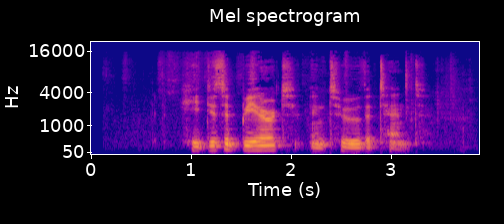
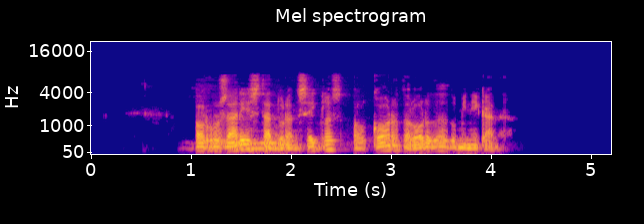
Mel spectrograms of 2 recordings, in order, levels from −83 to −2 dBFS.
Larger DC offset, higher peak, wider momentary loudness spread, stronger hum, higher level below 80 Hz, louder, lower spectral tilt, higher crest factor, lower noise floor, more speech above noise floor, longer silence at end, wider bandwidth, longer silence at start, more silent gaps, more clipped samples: neither; second, -10 dBFS vs -2 dBFS; first, 20 LU vs 9 LU; neither; second, -78 dBFS vs -56 dBFS; second, -28 LUFS vs -19 LUFS; second, -3 dB/octave vs -6.5 dB/octave; about the same, 22 dB vs 18 dB; second, -61 dBFS vs under -90 dBFS; second, 32 dB vs over 71 dB; second, 0.25 s vs 1.05 s; first, 16 kHz vs 8 kHz; second, 0.7 s vs 1.05 s; neither; neither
